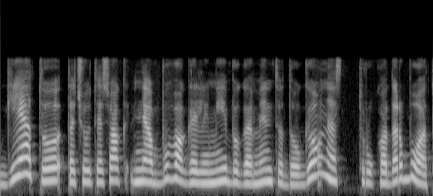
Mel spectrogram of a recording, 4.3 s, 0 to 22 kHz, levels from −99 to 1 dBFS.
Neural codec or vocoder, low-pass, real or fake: none; 7.2 kHz; real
